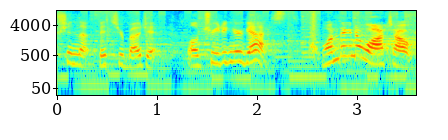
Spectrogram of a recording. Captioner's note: swooshing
